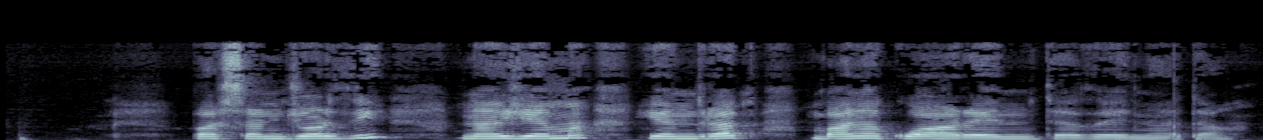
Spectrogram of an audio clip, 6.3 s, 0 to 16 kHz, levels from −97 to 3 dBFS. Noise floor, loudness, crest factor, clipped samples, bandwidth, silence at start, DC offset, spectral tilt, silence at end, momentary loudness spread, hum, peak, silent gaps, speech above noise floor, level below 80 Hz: -59 dBFS; -23 LUFS; 18 dB; under 0.1%; 11.5 kHz; 0.1 s; under 0.1%; -3 dB/octave; 0.15 s; 12 LU; none; -6 dBFS; none; 36 dB; -68 dBFS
